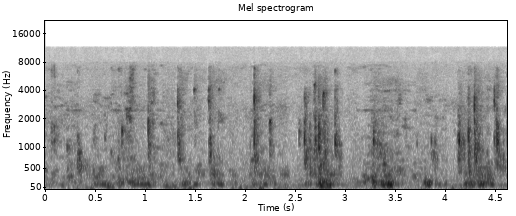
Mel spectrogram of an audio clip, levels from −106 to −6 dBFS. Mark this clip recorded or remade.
remade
